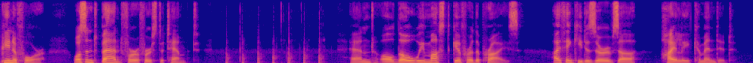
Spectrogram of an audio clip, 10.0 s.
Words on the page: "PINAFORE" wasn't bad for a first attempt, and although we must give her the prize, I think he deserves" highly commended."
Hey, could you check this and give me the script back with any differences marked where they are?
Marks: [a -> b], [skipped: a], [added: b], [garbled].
"PINAFORE" wasn't bad for a first attempt, and although we must give her the prize, I think he deserves" [added: a] highly commended."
